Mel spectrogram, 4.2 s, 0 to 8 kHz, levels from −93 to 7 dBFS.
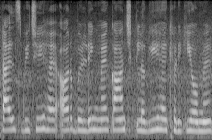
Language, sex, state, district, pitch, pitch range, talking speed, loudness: Hindi, female, Maharashtra, Mumbai Suburban, 220 Hz, 210-230 Hz, 155 wpm, -17 LUFS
